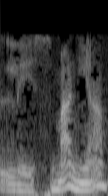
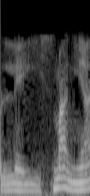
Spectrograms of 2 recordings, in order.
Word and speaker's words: Leishmania: nosotros uno es lismania algunos quieren pronunciar la manía o leishmania y no es así la pronunciación cortez leishmania la proteína es hay una h la leishmania y hay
